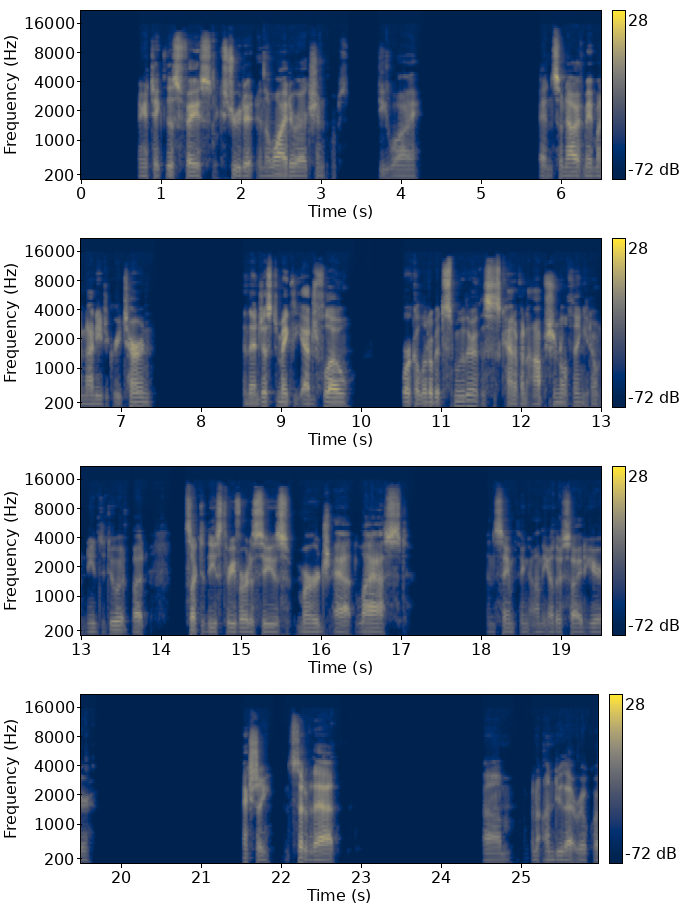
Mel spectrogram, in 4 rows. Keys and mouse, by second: 0.3 click, 1.6 e, 2.3 y, 3.0 click, 3.6 g, 3.8 y, 5.3 click, 5.7 click, 7.3 click, 9.5 ctrl+r, 12.6 1, 14.0 shift+click, 15.5 m, 16.9 click, 17.5 shift+click, 18.1 click, 18.9 click, 19.5 shift+click, 20.1 shift+click, 22.5 click, 22.9-24.6 drag, 22.9 typing, 25.3 ctrl+z, 25.7 ctrl+z.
